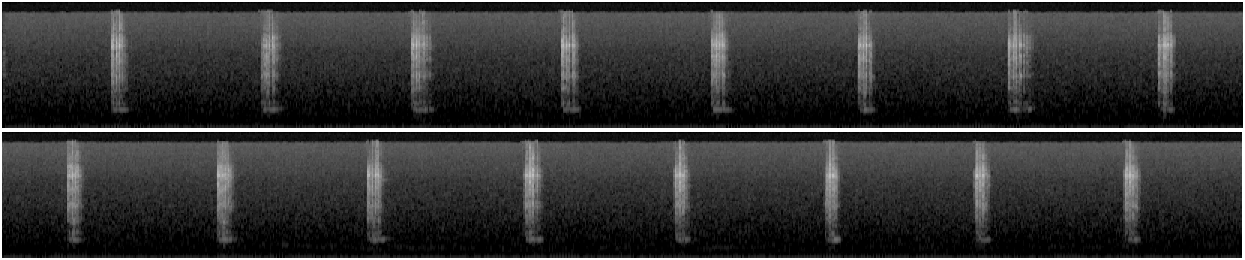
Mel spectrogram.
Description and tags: A clock ticking sound.
time, ticking, minute, ticks, seconds, Clock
